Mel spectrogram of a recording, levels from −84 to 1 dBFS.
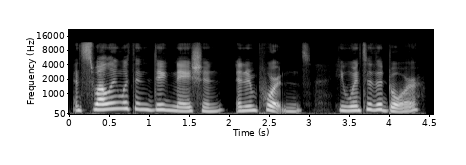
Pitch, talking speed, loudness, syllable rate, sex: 215 Hz, 145 wpm, -19 LUFS, 4.5 syllables/s, female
